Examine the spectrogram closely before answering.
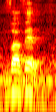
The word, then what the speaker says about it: Wawel: Next, 1300s, in the village of Wawel sa Poland, ang pag-pronounce nila sa W, V, Wawel, Volkswagen.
